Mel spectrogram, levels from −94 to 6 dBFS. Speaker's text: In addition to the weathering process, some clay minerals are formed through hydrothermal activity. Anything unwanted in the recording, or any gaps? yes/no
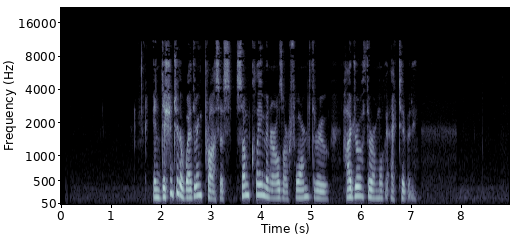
no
